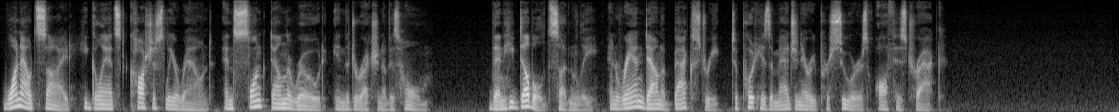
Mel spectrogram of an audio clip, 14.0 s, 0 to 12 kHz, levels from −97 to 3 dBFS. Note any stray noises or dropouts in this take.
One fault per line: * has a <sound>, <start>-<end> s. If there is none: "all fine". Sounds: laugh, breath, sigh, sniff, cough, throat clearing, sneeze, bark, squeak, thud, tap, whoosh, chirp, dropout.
all fine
